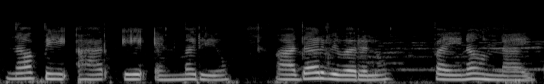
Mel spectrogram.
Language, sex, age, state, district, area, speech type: Telugu, female, 18-30, Telangana, Karimnagar, urban, spontaneous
